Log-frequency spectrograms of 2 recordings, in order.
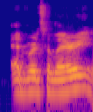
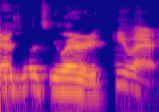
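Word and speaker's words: Edwards-Helaire: beautiful maybe clyde's edward edwards hilary yeah yeah you butchered the last name clyde edwards larry hilaire elaire ellis just put quickly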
